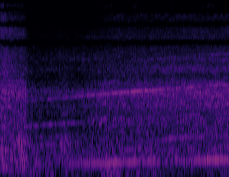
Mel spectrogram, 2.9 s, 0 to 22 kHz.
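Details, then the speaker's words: iRobot Roomba S9+ after software update 3.12.8, moving onto carpet: fan tone climbs gradually in pitch as suction increases; carpet boost working normally. "you can see it increased suction on the carpet because of right now this mine seems totally fine but obviously we'll let this run and see how well it does"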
